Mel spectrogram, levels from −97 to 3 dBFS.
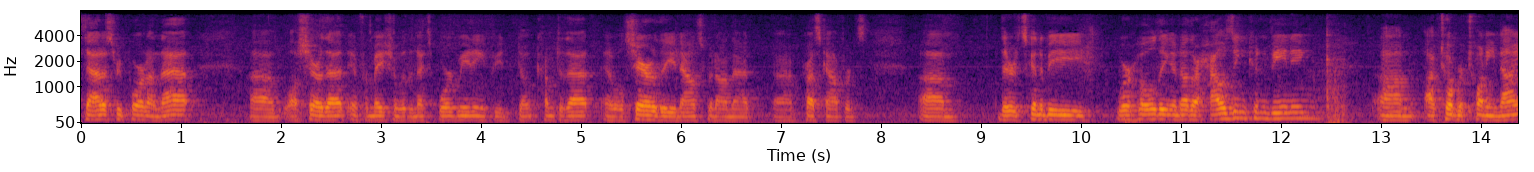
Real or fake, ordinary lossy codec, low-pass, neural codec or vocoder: real; AAC, 48 kbps; 7.2 kHz; none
